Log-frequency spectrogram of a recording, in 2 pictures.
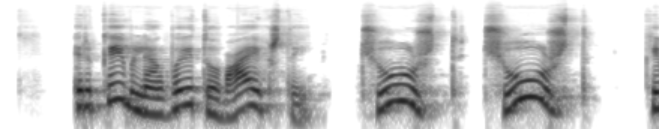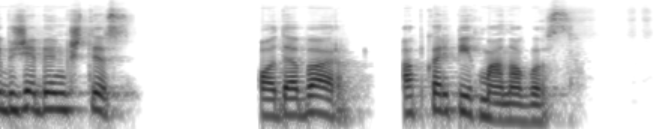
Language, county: Lithuanian, Alytus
